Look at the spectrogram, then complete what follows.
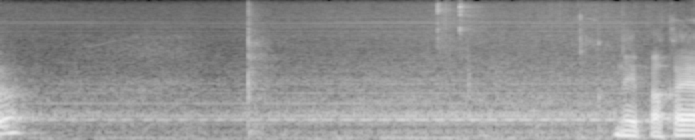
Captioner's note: clicking sound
